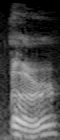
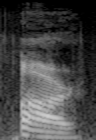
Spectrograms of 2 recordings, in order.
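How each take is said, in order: First: The word is reduced, with a weak vowel. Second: The word is said fully, with a clear vowel.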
